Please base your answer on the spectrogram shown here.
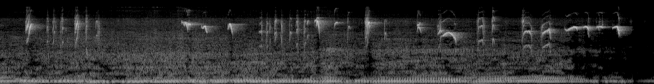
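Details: Kolibri ninja (konin) sunbird in a therapy recording meant to get birds singing: sharp high chirps and short whistled notes come in irregular bursts over a steady low hum.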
